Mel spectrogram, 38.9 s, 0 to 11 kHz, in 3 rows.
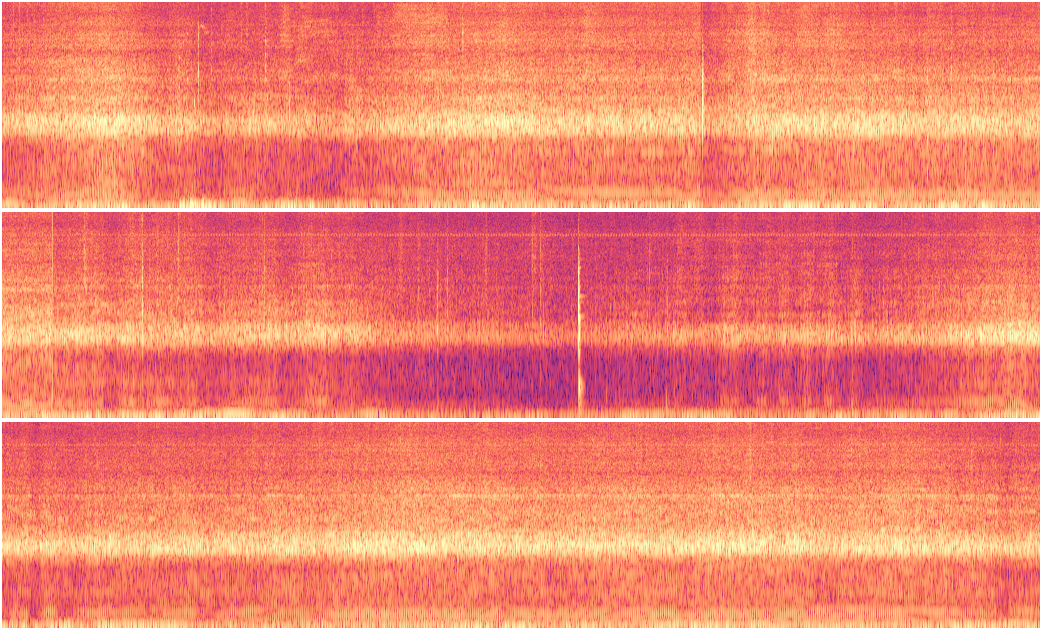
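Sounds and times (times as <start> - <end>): atv engine running: 0.0 - 38.9.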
